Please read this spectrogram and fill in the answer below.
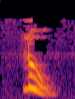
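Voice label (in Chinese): "路", Mandarin Chinese; chinese flashcards; hsk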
